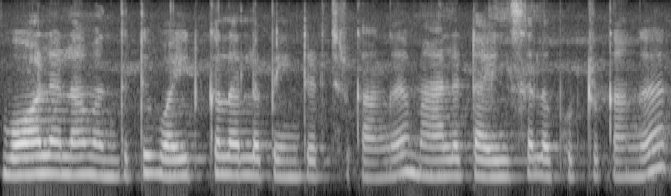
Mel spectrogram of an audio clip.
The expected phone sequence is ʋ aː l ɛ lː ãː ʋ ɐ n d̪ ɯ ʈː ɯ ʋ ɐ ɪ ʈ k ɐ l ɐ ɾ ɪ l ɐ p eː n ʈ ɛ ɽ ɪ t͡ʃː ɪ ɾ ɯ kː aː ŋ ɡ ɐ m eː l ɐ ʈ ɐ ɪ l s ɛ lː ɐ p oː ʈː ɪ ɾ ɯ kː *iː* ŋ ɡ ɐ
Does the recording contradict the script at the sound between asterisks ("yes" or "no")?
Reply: yes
